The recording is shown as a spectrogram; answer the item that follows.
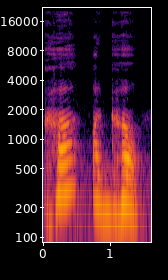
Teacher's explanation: तो क, ग और अंगा, ये जल्दी बोला हमने, पहला, तीसरा और पांचवा, ये हो गए अल्प प्राण। और ख और घ, इन्हें बोलने में थोड़ा ज्यादा हवा निकलती है मुंह से, जो होते हैं महाप्राण।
